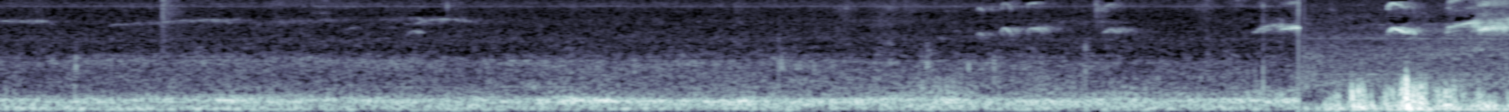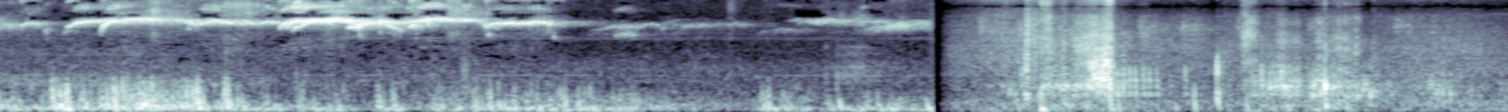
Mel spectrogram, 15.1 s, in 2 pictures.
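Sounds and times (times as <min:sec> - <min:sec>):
small birds chirping: 0:04.7 - 0:12.2.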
